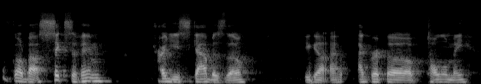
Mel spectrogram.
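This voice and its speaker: A frank young wizard boy, read by a grown man in a script table read. The voice is soft-edged and mellow at a middling pitch, casual and matter-of-fact. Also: a little fast, natural voice. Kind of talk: online table read of a screenplay.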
